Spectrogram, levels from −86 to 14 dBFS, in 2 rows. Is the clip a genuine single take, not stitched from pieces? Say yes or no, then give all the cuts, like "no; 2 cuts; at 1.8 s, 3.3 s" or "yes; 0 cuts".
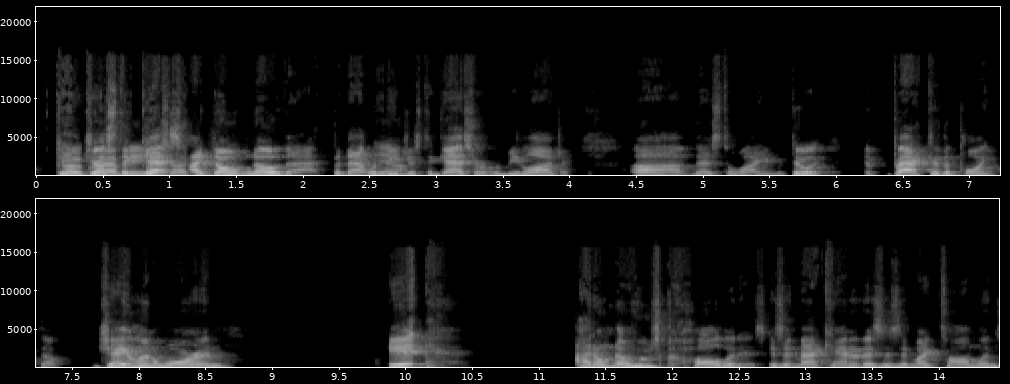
yes; 0 cuts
